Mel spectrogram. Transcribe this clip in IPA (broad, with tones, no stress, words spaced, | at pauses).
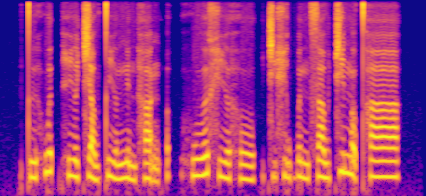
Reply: t̪ɨ˨˩ hwə˦˥t̚ hi˨˩ə̯t͡ɕa˧˩wt̪i˧˩ə̯ ŋe˧˩nha̰˧˨ŋʔ | hwu˨˦ə̯ xi˨˩ə̯ho˨˩ | t͡ɕḭ˧˨xḭ˧˨wɓə˨˩n sa˨˩wt͡ɕi˧nɔ̰˧˨ t̪ʰaː˧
